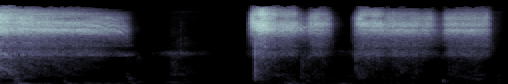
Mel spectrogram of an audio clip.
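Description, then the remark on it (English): Water poured over hot rock in a dry sauna sizzles and hisses in loud, bright bursts: one long hiss, a pause, then three shorter hisses in quick succession, with no voices. “Let me pour some water over the hot rock.”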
